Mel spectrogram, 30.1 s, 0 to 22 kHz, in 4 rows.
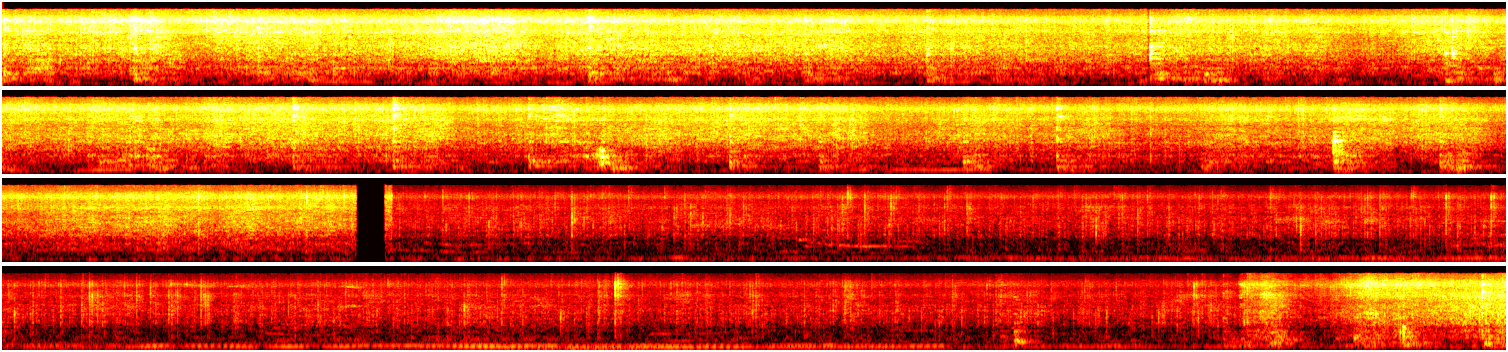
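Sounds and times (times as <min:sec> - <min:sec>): spatula scraping and knocking pan: 0:00.0 - 0:15.0, 0:28.7 - 0:30.0
potatoes sizzling in oil: 0:00.0 - 0:30.0.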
